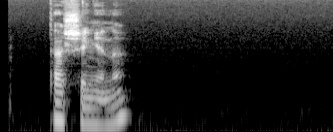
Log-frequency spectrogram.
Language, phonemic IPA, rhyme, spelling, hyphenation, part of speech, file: Norwegian Bokmål, /ˈtæʃːɪŋənə/, -ənə, tæsjingene, tæsj‧ing‧en‧e, noun, Nb-tæsjingene.ogg
- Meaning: definite plural of tæsjing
